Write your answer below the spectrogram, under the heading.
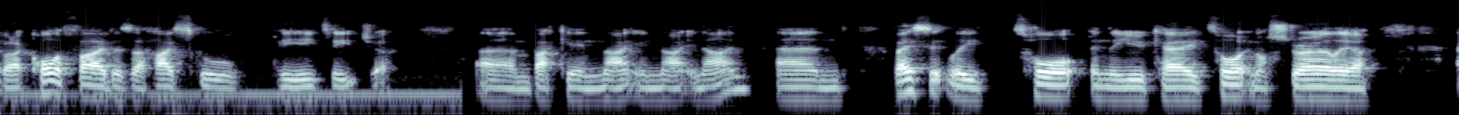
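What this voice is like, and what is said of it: British accent. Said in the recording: “I'm from the UK, as the accent might give it away”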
